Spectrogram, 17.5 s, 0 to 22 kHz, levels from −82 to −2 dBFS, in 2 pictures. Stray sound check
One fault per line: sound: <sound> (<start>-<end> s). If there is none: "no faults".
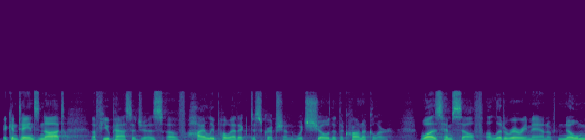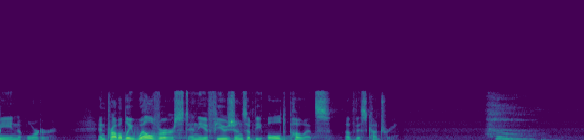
sound: sigh (16.0-17.3 s)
